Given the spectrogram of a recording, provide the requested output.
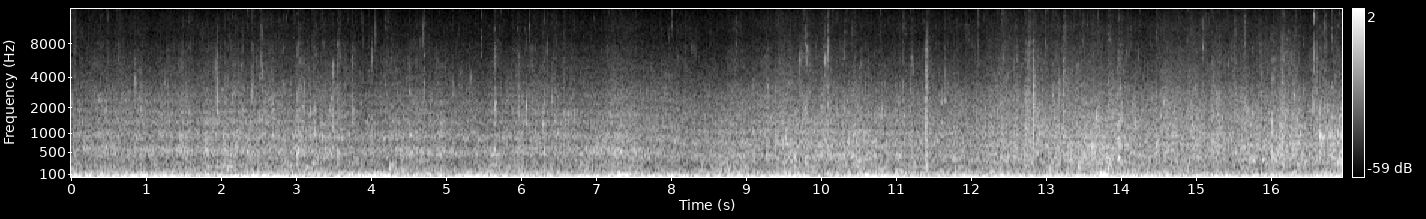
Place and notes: Triq Għajn Tuta, Il-Mellieħa, Malta - water off the trail
water splashing in the small, rocky dock. it's a hidden dock, some kind of small ship facility hidden in the rock cliff. seemed abandoned. a concrete platform, 3 or four buildings, sort of warehouse type, in complete ruin. place covered in various trash. substantial amount of trash also in the water. every splash moves about a bed of plastic in all forms and shapes. (roland r-07)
